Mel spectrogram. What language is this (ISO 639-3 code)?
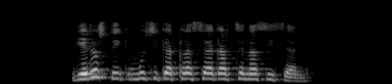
eus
